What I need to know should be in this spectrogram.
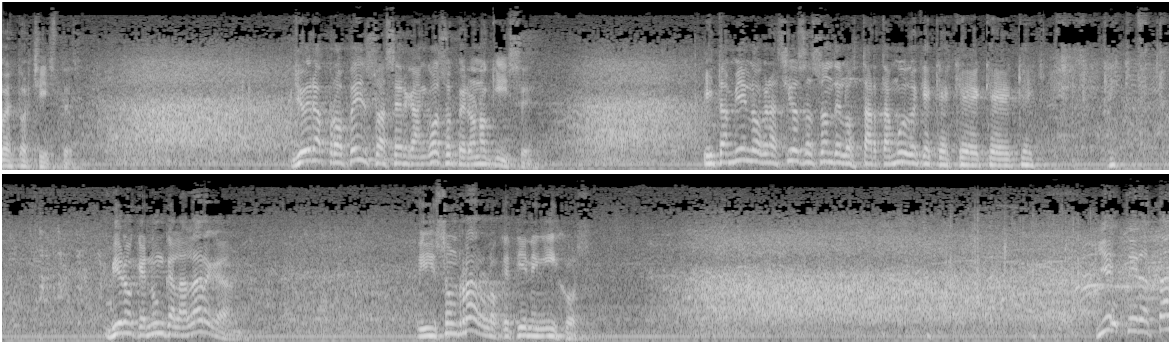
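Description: An audience laughs loudly in a large hall.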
